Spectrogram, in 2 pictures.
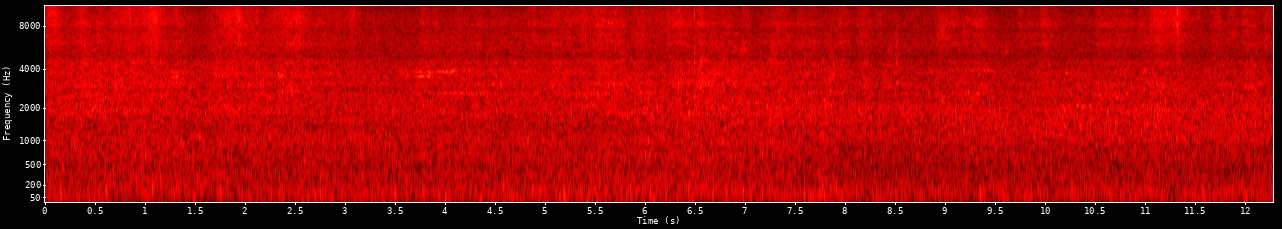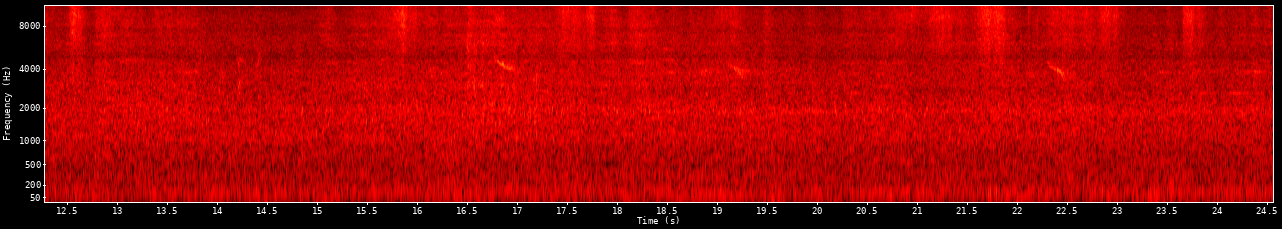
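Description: Straw rustles underfoot as a foal shifts its legs.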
